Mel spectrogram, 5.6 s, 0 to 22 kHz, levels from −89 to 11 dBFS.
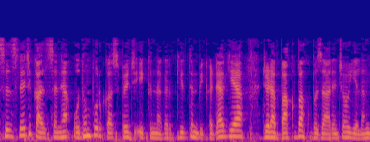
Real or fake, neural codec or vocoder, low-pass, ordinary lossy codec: fake; vocoder, 22.05 kHz, 80 mel bands, Vocos; 7.2 kHz; none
